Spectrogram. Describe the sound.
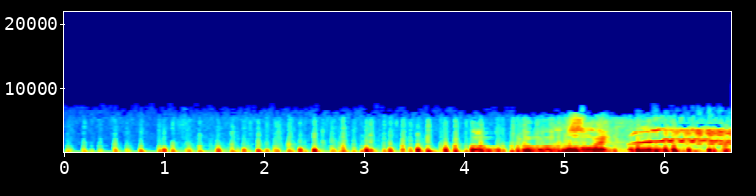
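Hooves of a ridden horse clip-clop in a quick, steady rhythm of many sharp taps on the way to a bank, then a loud, shrill whinny rises over them toward the end.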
